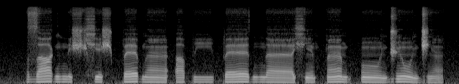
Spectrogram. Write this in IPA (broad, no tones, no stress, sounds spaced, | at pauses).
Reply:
z a ɡ n ɪ ʃ xʲ ɛ ʃ p ɛ b æ̃ː ʔ a p iː p ɛː d n æː xʲ ɛ̃ p æ̃ b ʔ õ d͡ʒ õ d͡ʒ æ̃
